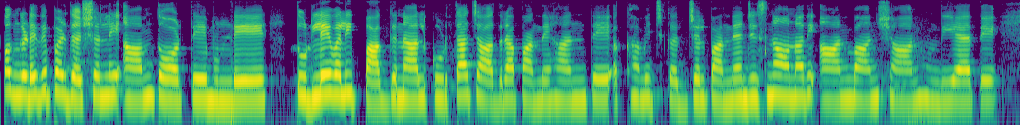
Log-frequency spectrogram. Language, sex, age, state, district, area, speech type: Punjabi, female, 18-30, Punjab, Ludhiana, urban, spontaneous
